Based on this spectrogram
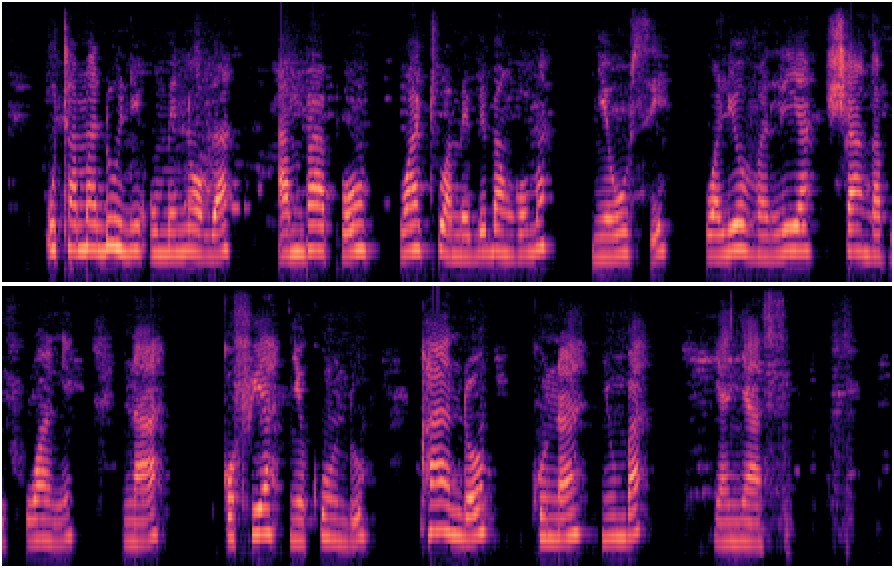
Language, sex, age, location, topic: Swahili, female, 25-35, Mombasa, government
